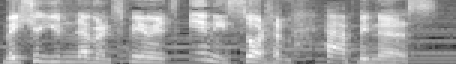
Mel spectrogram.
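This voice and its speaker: A man voicing an angry masked vigilante from a visual novel, making crude, forceful threats. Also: high voice, animated, fairly quick, pitched above the performer's own voice. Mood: menacing, angry. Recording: background music under voice.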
